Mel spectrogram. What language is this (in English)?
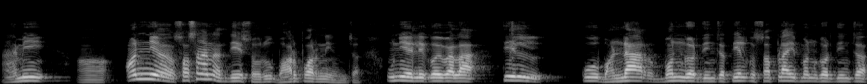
Nepali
